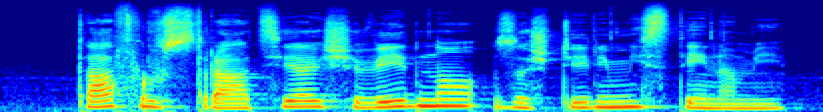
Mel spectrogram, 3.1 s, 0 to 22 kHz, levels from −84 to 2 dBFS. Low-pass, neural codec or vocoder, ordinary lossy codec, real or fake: 19.8 kHz; none; none; real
